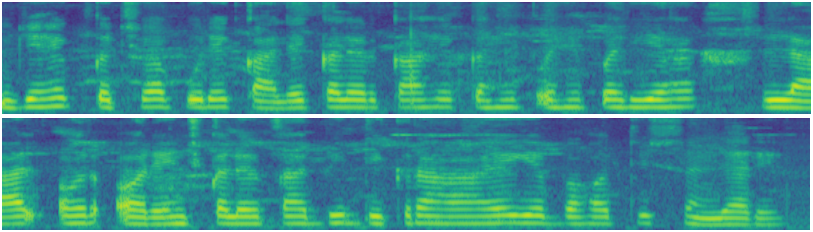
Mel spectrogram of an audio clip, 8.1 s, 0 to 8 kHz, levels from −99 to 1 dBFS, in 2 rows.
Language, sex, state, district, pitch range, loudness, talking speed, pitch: Hindi, female, Odisha, Malkangiri, 185-200 Hz, -17 LUFS, 185 wpm, 195 Hz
